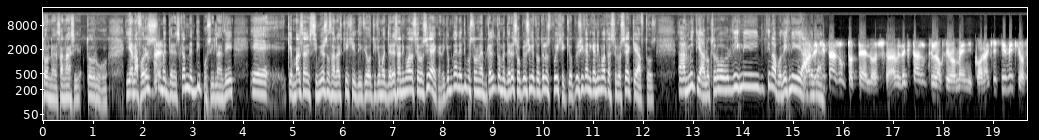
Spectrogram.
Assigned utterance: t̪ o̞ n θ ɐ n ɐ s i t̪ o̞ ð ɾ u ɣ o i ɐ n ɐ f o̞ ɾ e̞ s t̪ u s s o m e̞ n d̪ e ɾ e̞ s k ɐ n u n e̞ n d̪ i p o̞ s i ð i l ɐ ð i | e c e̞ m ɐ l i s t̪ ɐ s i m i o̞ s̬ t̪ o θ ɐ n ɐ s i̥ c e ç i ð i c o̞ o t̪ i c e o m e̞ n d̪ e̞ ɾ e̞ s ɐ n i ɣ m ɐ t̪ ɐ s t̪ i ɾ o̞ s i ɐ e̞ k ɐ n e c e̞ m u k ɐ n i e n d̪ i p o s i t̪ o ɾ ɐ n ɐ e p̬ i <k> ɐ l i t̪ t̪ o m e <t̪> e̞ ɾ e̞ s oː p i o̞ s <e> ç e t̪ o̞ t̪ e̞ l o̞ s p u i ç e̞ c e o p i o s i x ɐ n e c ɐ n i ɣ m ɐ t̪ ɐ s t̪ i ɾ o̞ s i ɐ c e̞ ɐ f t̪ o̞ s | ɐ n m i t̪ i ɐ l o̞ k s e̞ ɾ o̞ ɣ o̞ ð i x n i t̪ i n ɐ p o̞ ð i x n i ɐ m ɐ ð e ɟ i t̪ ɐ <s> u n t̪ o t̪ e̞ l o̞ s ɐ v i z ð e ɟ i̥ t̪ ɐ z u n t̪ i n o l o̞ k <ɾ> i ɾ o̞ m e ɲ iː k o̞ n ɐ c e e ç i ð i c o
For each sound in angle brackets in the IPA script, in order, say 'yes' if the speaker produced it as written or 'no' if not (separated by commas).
yes, no, no, no, no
